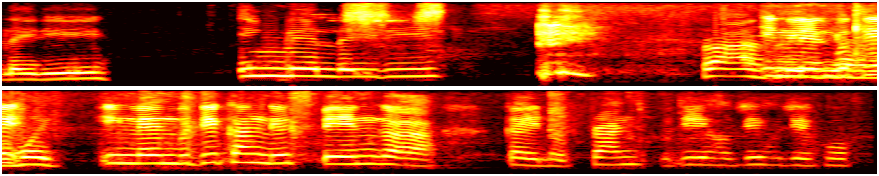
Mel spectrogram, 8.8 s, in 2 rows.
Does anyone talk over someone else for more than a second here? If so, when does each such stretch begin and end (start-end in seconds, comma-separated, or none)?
none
